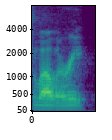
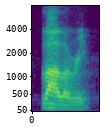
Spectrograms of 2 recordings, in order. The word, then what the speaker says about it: LaLaurie: I think it's LaLaurie. LaLaurie.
